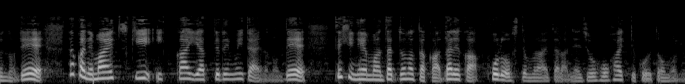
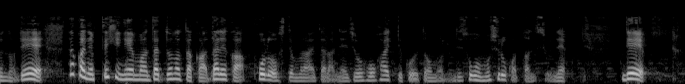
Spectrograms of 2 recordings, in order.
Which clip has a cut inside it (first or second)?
second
